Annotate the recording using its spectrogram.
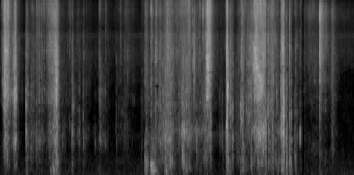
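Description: A machete chops through bamboo stalks with sharp knocks.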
